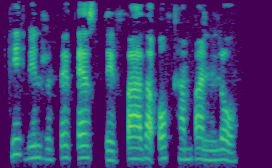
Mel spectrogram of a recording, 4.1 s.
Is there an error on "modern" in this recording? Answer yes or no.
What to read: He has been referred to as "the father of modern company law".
yes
